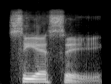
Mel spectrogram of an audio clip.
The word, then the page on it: CSC: British English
